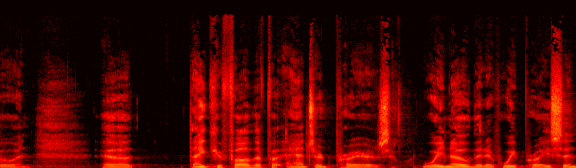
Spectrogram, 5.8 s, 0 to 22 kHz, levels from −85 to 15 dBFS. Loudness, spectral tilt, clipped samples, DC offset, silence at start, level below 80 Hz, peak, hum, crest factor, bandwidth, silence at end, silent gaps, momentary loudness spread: -32 LUFS; -3 dB/octave; under 0.1%; under 0.1%; 0 s; -64 dBFS; -10 dBFS; none; 24 dB; over 20 kHz; 0 s; none; 15 LU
